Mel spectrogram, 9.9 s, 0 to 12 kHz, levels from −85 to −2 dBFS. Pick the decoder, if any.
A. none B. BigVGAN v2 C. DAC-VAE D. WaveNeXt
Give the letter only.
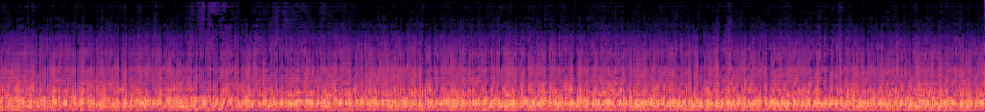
B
